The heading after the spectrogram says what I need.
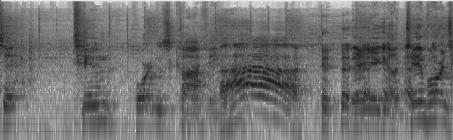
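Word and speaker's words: Tim Hortons: so you how do you pronounce that we pronounce it tim horton's there you go tim horn's coffee the ultimate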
